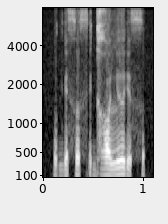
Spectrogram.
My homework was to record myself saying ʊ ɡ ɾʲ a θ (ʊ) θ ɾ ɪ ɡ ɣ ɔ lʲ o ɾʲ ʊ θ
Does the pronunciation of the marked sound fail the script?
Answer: no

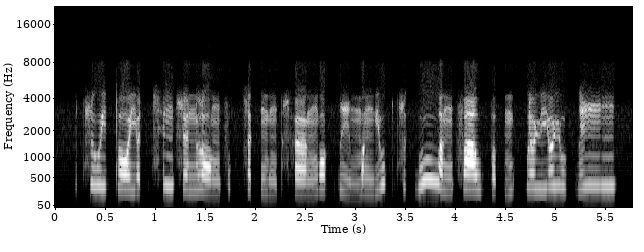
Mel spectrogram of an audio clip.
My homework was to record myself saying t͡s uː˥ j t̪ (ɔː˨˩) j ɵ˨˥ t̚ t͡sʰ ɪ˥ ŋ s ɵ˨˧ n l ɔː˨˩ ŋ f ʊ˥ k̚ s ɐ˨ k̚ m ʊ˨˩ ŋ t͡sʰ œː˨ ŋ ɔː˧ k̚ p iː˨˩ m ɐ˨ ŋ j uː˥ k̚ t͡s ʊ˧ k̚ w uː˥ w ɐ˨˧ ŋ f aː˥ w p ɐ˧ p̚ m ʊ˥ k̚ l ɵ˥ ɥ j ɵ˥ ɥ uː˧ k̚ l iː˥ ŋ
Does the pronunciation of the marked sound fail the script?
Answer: yes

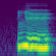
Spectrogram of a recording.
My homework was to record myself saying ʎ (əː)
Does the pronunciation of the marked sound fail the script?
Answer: yes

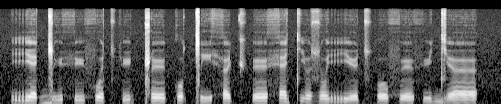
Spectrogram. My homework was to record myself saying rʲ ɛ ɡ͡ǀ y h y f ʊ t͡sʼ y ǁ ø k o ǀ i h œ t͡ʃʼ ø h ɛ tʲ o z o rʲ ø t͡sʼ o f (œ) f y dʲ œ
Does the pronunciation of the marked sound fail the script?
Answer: yes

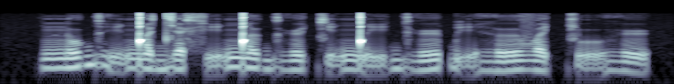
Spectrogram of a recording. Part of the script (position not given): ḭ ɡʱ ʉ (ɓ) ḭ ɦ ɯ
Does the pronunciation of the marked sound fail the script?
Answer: no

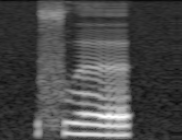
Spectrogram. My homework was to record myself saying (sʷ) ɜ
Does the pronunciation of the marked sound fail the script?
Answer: no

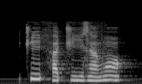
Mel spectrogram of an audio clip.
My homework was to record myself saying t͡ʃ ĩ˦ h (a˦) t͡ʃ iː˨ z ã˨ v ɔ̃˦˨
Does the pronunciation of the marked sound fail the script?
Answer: yes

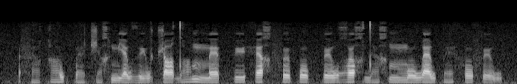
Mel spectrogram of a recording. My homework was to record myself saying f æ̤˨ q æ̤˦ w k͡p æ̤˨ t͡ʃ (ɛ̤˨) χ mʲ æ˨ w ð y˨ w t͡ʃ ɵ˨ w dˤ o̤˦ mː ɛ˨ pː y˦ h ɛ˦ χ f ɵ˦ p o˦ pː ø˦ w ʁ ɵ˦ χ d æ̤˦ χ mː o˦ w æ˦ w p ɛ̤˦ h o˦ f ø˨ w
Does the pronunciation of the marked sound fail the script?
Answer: no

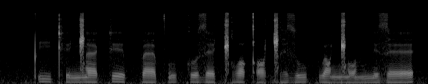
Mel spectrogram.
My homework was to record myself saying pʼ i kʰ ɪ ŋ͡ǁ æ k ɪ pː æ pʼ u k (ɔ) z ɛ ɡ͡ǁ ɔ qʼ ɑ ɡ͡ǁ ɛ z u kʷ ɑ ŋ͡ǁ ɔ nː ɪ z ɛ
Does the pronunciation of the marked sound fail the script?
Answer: yes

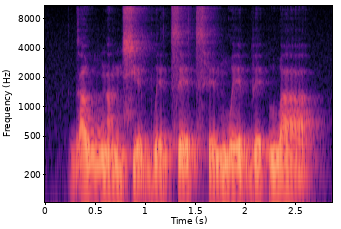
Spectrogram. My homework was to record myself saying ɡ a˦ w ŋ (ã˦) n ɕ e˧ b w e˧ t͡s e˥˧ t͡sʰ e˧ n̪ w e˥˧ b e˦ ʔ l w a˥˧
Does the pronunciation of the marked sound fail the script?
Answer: yes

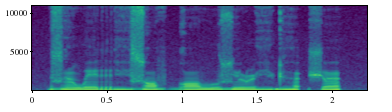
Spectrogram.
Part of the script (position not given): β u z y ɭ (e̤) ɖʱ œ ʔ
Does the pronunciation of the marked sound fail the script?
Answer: no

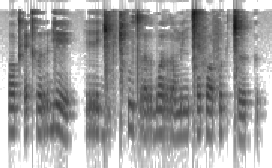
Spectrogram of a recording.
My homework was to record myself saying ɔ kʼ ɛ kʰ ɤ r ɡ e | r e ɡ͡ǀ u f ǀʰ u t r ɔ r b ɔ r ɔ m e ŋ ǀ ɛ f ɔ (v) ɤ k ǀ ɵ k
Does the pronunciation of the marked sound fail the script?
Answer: yes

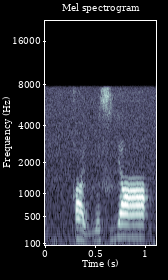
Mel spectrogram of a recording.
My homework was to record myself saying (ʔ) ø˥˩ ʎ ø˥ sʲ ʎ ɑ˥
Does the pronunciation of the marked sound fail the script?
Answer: yes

